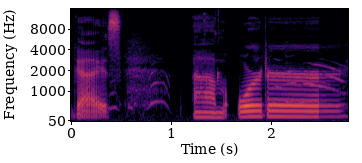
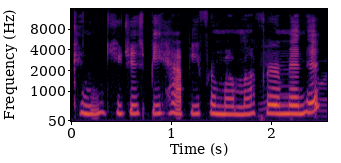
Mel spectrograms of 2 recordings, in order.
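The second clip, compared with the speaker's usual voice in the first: high, sing-song mama voice; 8 semitones higher than usual. Real, not acted. Mother coaxing her grumpy son, high cooing baby talk.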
